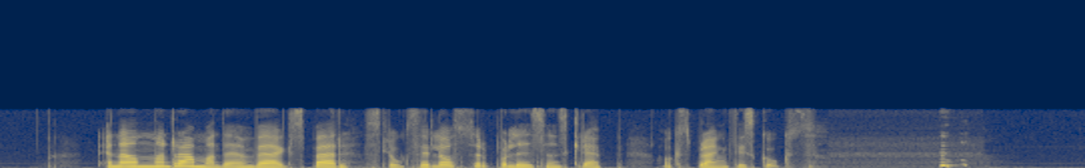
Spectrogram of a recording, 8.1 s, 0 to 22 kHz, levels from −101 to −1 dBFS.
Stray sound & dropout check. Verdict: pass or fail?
fail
